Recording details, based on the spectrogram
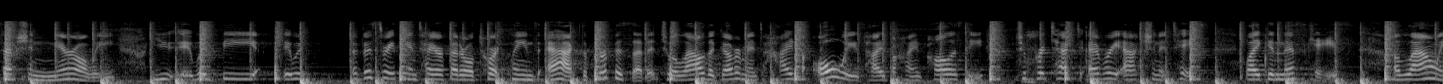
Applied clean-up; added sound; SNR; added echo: none; Drum kit; 0 dB; none.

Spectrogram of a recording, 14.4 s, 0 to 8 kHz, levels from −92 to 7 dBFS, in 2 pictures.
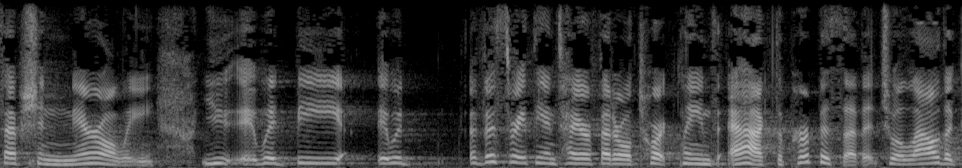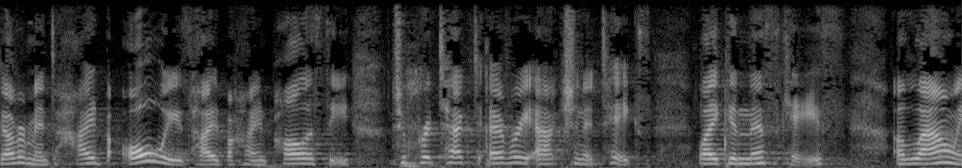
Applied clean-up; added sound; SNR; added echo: none; none; none; none.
